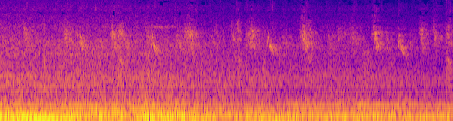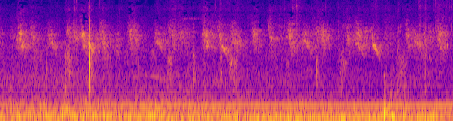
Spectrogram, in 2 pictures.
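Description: Small birds chirping over and over, with a low rumble loudest at the start and a steady low hum that comes in about five seconds in. A cat eats wet food from a steel bowl close by, with a few sharp clicks, the strongest near the end.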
